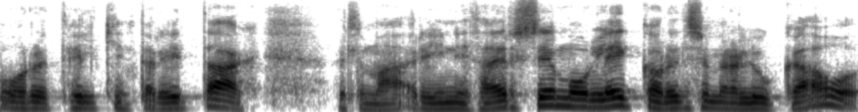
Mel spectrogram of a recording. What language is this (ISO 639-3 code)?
isl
